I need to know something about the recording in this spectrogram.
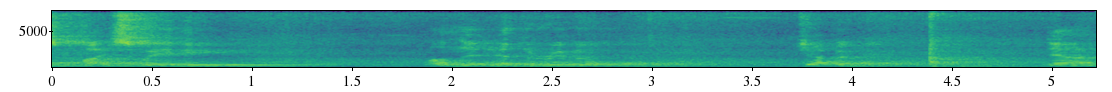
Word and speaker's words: Jabbok: But this strange event takes place where at the river Jabbok. Now, in Hebrew, Jabbok, this would be pronounced with a Y instead of a J, Jabbok, is very similar to Jacob.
